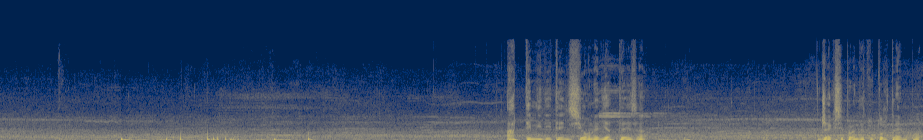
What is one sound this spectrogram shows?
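A large stadium crowd murmurs steadily in the open air.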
